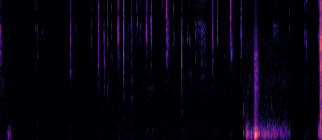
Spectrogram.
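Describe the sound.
Typing on a computer keyboard: many soft, irregular key clicks tapping away in near silence, followed by a brief low rumble and a sharper noise at the very end.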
